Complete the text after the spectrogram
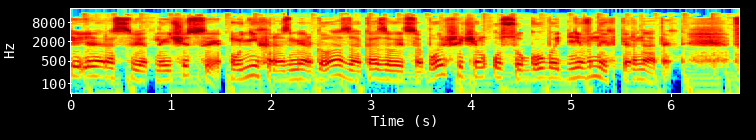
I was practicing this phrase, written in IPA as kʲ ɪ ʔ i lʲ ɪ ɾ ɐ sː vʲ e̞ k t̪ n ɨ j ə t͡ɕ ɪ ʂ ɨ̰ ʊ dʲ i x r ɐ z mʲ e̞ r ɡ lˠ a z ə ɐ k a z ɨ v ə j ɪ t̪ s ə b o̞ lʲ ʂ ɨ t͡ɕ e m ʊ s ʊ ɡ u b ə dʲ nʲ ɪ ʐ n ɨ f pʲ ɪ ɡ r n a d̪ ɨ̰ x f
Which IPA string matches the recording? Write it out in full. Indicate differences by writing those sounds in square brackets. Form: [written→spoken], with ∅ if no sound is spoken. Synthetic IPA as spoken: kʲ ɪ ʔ i lʲ ɪ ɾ ɐ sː vʲ e̞ [k→∅] t̪ n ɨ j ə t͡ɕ ɪ [ʂ→s] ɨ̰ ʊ [dʲ→nʲ] i x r ɐ z mʲ e̞ r ɡ lˠ a z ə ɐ k a z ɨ v ə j ɪ t̪ s ə b o̞ lʲ ʂ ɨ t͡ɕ e m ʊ s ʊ ɡ u b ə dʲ nʲ ɪ [ʐ→v] n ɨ [f→x] pʲ ɪ [ɡ→∅] r n a [d̪→t̪] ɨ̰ x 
